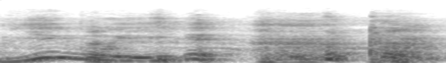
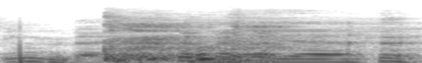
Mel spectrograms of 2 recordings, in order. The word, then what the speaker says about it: Yngwie: And I was like, Yingwie. Yeah, and then I remember my teacher, he corrected me. He's like, I think it's pronounced Yngwie.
